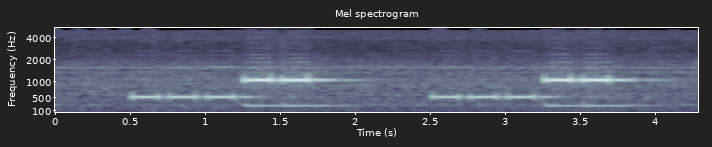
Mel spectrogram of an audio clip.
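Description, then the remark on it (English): An Amazon Echo smart speaker's 10-second timer alarm beeping: three quick electronic beeps followed by a longer two-tone chime, repeated twice in an even rhythm, clear with no voices. “Alexa, Set a timer for 10 seconds. 10 seconds, starting now.”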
